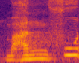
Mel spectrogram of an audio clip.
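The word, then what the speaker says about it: מן הוא: 이름이 되어져 버렸어 여러분 맞나 라고 하는 말의 히브리 발음이 만 후 라고 하거든요 만 후 이게 이것이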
